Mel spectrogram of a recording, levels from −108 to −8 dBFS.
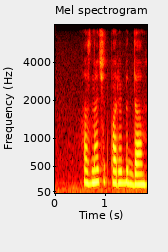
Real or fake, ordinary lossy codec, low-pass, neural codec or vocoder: fake; none; 7.2 kHz; vocoder, 22.05 kHz, 80 mel bands, Vocos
